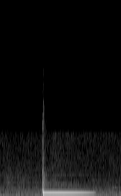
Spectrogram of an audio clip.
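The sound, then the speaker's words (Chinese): A single steady electronic beep from a WeChat voice call, a clean mid-pitched tone lasting well under a second against near silence. “我打了，打一个关系比较好的异性朋友的微信，看他会不会接啊？”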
